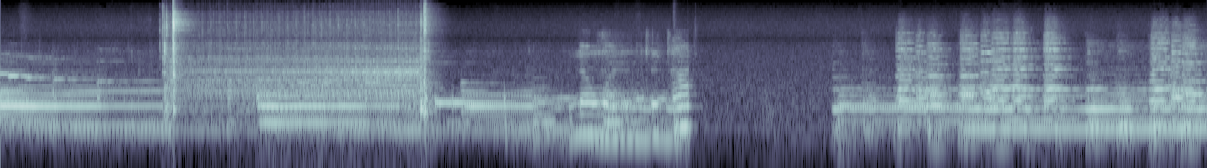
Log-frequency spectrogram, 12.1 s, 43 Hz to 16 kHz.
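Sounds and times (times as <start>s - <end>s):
piano-led music: 0.0s - 5.8s, 8.4s - 12.0s
jukebox mechanism clicking: 1.6s - 4.4s
mechanical whirr: 1.6s - 4.4s.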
